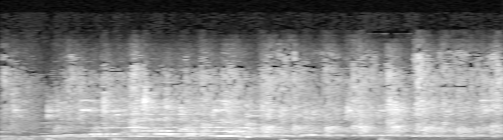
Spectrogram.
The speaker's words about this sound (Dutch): Ik wil toch even een applaus geven voor onze Piet en Eentjes hier.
